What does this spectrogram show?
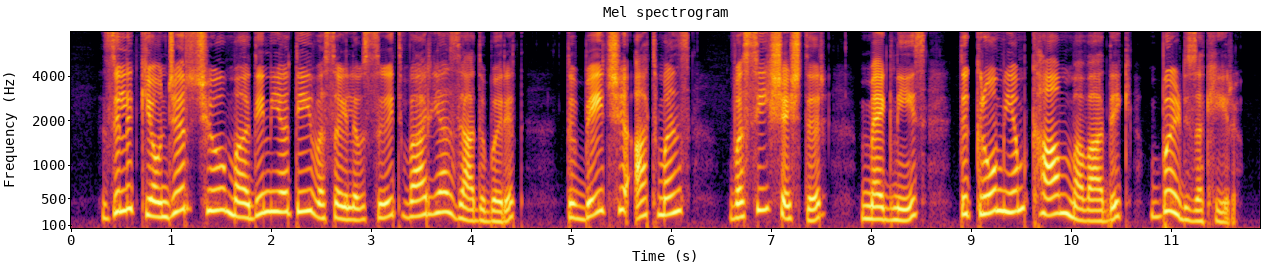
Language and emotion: Kashmiri, neutral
